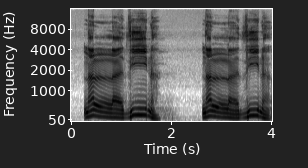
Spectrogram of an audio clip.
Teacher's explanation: dzi kasr bertemu ya sukun dua harakat kita panjangkan wat thbi'i.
